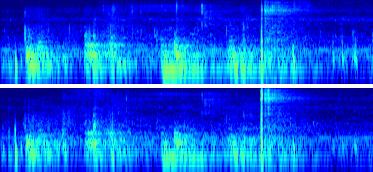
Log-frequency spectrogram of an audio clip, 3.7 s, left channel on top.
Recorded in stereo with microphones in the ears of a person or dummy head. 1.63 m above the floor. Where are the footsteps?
50° left (ahead or behind), 2.5 m; by 2.5 s 35° left (ahead or behind), 3.5 m.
